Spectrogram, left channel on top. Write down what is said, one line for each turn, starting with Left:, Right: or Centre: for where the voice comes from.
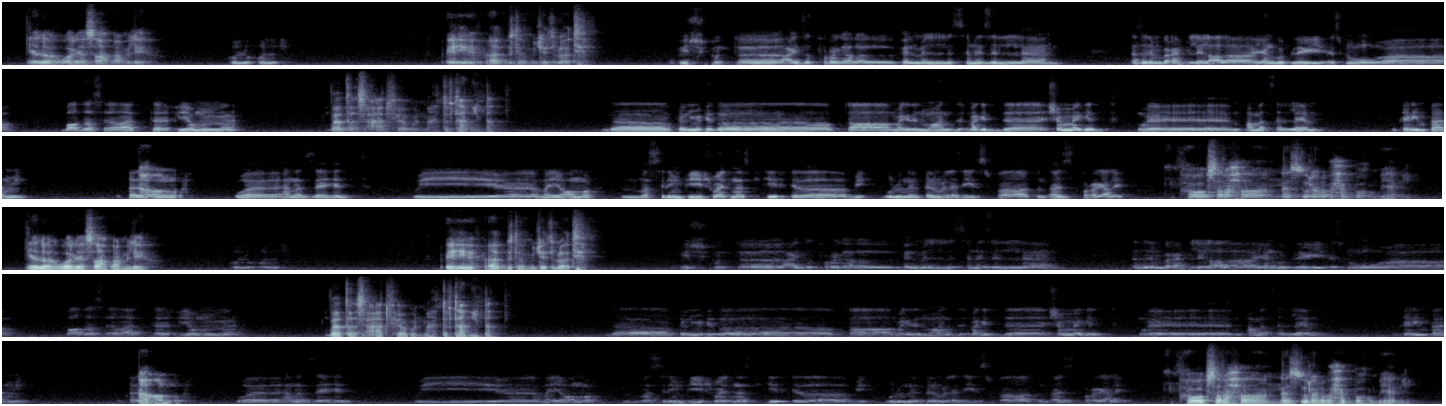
Right: ايه الاخبار يا صاحبي عامل ايه
Left: كله فل
Right: ايه قاعد بتعمل ايه دلوقتي
Left: مفيش كنت آه، عايز اتفرج على الفيلم اللي لسه نازل آه، نازل امبارح بالليل على يانجو بلاي اسمه آه، بعض ساعات في يوم ما
Right: بقى ساعات في يوم ما انت بتاع مين ده
Left: ده فيلم كده آه، بتاع ماجد المهندس ماجد آه، هشام ماجد ومحمد سلام وكريم فهمي وخالد
Right: اه
Left: انور وهنا الزاهد ومي عمر ممثلين فيه شوية ناس كتير كده بيقولوا إن الفيلم لذيذ فكنت عايز أتفرج عليه
Right: هو بصراحة الناس دول انا بحبهم يعني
